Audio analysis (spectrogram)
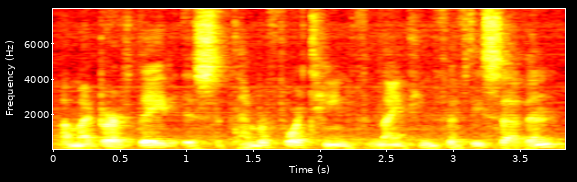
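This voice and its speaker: A man in his fifties answering an oral history interview from memory, speaking in a halting, careful, measured way. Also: on the low side, creaky. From Israel. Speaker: interviewee giving family testimony. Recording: roomy, distant mic with faint noise.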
